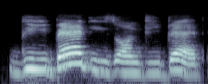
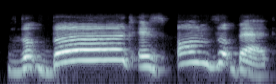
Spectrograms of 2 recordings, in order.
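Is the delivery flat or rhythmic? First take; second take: flat; rhythmic. First: It is spoken in a flat, even tone. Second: It is spoken with a lively, natural rhythm. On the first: The speaker calls it wrong. "My voice is flat, no rhythm" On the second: The speaker calls it right. "pay attention to my rhythm now"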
